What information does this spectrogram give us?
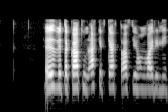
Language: Icelandic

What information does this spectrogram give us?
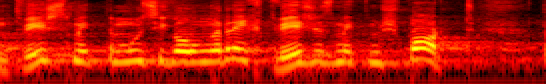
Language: Swiss German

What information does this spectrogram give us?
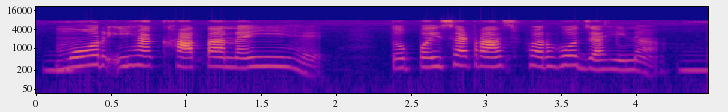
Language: Chhattisgarhi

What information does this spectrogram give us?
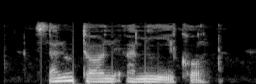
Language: Esperanto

